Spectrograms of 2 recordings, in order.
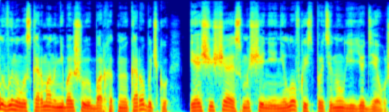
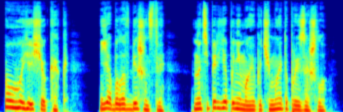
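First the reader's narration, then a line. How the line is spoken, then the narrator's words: Admitting with a sigh. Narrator (Russian): призналась она и вздохнула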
